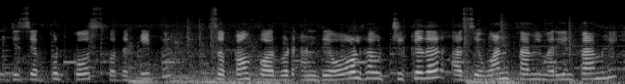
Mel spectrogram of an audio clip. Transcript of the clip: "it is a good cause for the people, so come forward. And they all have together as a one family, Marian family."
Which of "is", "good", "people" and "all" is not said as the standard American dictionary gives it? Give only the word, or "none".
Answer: is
